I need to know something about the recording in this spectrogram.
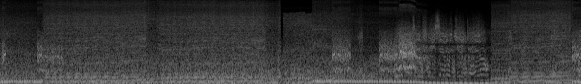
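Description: A motorcycle engine hums steadily, rising and falling in pitch as the bike rides along.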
